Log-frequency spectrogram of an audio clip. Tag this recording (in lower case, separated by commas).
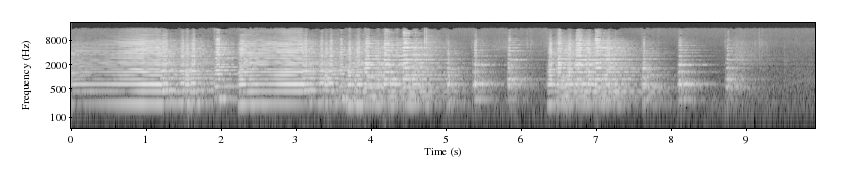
musical instrument, music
